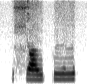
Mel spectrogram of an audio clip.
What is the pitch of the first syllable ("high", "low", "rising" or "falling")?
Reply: low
